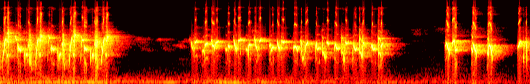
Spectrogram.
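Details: Fighting song of a yellow-vented bulbul, sung to provoke rivals: dense runs of quick, warbling chatter, a pause, then a long rolling phrase and shorter clipped bursts, with a faint low hum beneath the opening.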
